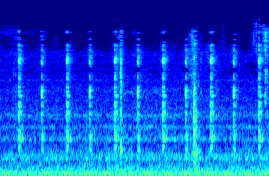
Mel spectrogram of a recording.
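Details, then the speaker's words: RAM truck idling with turn signal on while the right front turn signal, high beam and parking light show as out: quick, even flasher clicks about five or six times a second. Hyperflash from burnt-out bulbs. "so now i'm going to turn my turn signal on you can hear it fast blinking there"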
